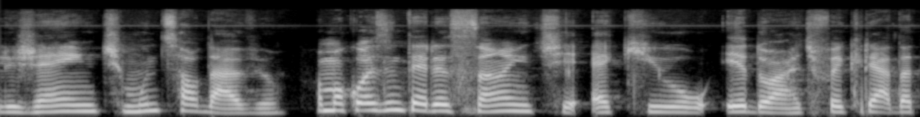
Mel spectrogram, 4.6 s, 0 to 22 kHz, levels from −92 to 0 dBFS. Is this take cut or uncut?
cut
